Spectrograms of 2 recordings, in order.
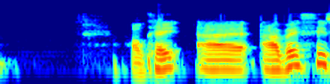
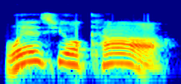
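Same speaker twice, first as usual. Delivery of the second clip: slow model question; 9 semitones higher, 3 dB louder, slower than usual. Shown as a demonstration. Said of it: "teacher models question".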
